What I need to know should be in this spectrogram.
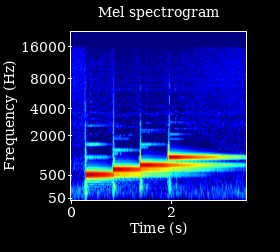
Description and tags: Tannoy chime 02
An imitation of a chime you might hear before an announcement is made.
announcement, chime, melody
